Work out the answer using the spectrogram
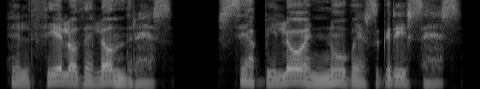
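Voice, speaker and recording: A text-to-speech voice narrating a melodramatic story in an even, machine-read manner. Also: medium pitch, slow pace, no room sound, clean studio sound.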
